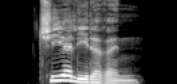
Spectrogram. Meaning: A female cheerleader
- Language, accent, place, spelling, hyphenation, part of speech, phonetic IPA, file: German, Germany, Berlin, Cheerleaderin, Cheer‧lea‧de‧rin, noun, [ˈtʃiːɐ̯ˌliːdəʁɪn], De-Cheerleaderin.ogg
